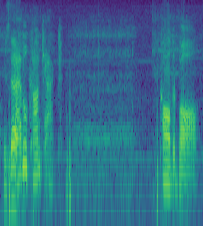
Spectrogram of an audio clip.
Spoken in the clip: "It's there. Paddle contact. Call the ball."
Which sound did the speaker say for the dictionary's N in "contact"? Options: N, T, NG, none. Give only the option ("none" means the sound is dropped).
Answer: N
